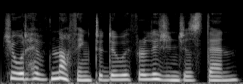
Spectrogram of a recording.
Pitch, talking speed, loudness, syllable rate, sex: 215 Hz, 245 wpm, -16 LUFS, 5.6 syllables/s, female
